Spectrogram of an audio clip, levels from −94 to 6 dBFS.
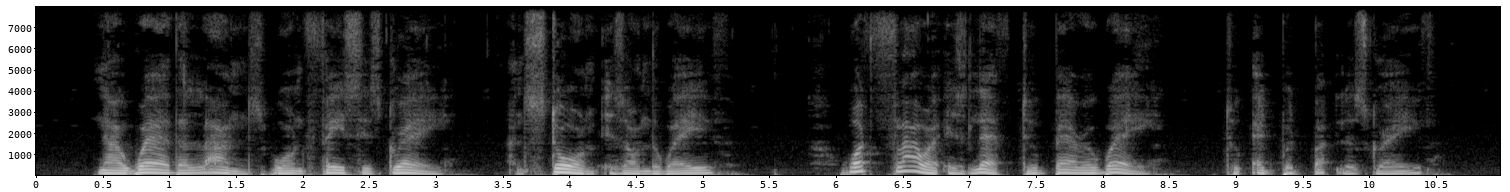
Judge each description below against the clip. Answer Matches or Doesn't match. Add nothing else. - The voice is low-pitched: Matches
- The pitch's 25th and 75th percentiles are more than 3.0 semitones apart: Matches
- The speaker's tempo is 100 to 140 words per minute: Matches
